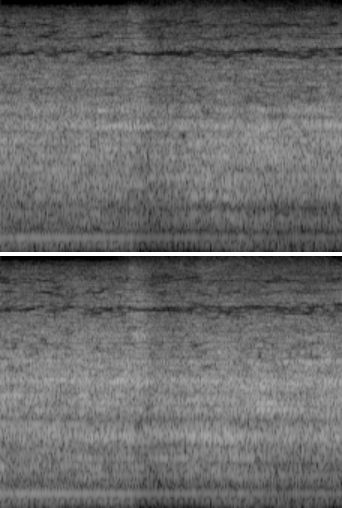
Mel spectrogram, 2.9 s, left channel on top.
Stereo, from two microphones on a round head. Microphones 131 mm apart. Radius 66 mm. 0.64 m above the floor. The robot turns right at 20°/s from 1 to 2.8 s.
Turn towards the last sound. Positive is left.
turn(degrees=165)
